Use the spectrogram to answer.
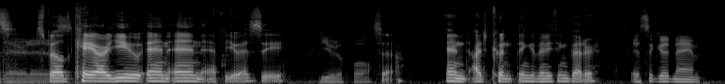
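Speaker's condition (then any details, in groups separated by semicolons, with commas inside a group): No condition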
